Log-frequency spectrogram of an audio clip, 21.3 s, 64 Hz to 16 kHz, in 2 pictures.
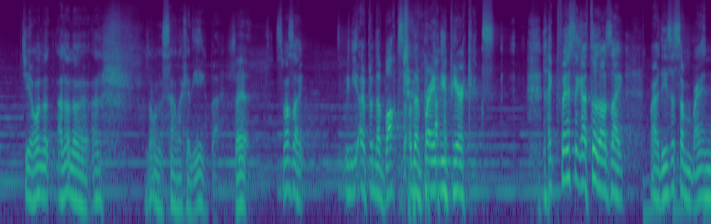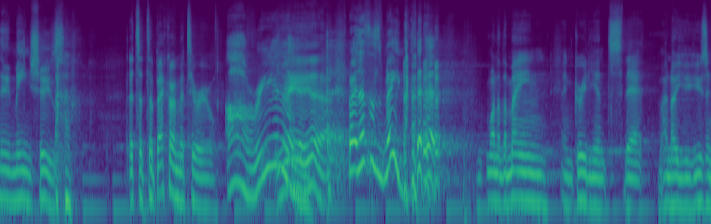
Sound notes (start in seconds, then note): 11.4 chuckles; 16.6 both chuckle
